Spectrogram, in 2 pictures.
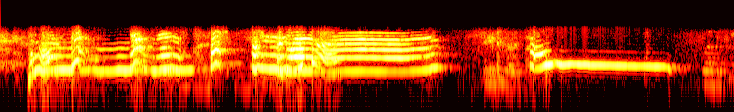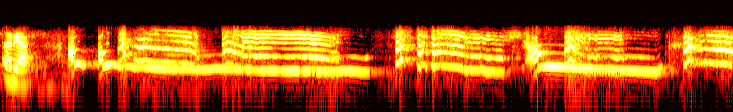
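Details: A female pet dog called Aria, who talks mostly when her owner howls, lets out quick broken yips and whines between longer level howls that dip and rise, with short pauses.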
